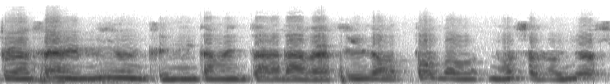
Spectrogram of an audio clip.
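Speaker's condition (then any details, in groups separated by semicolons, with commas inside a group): Cerebral palsy; caused by meningitis in birth canal during birth, lifelong physical motor disability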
